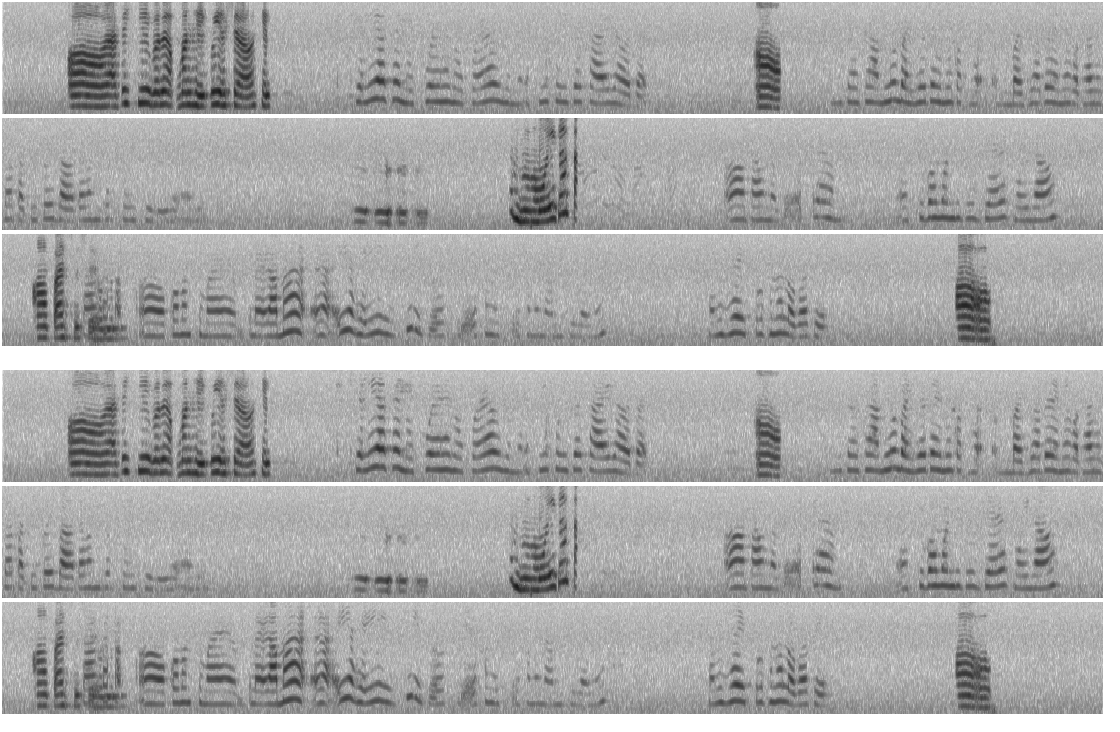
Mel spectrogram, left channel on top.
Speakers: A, on the left; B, on the right.
A: অ ৰাতি সি মানে অকমান হেৰি কৰি আছে আও।
B: খেলি আছে নুশুৱে হে নুশুৱে সি শুইছে চাৰে এঘাৰটাত।
A: অ
B: স আছে আমিও বাহিৰতে এনে কথা। বাহিৰতে এনে কথা চথা পাতি কৰি বাৰট মান বিতৰত শুইছিলোহে আহি।
A: উম উম উম উম মৰিগ
B: অ চাওনতে এ <unintelligible> অ শিৱ মন্দিৰতটো যে মৰিগাঁও
A: অ পাইছো
B: তাৰপৰা
A: চাগে
B: অ অকণমান সমাই,। ৰামা এই হে কিুল কি এইখন স্কুল খনৰ নাম কি জানো
A: <inaudible> <inaudible>
B: মানে সেই স্কুল খনৰ লগতে
A: আহ অ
